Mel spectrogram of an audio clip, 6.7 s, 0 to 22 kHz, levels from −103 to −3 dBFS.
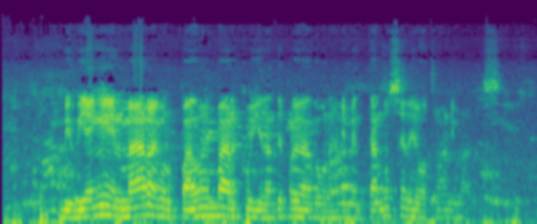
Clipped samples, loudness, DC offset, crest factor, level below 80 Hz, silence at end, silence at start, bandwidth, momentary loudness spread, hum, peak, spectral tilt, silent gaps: under 0.1%; -16 LUFS; under 0.1%; 18 dB; -28 dBFS; 0.2 s; 0.05 s; 13 kHz; 18 LU; none; 0 dBFS; -6 dB/octave; none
